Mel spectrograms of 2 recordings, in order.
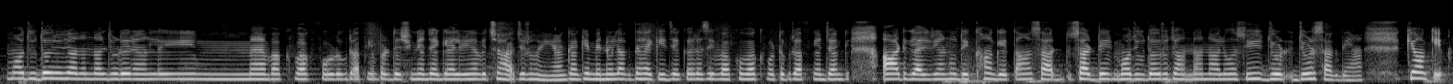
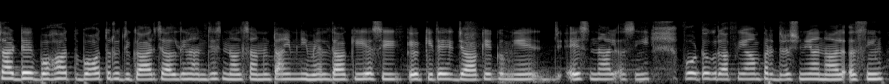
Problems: none marked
